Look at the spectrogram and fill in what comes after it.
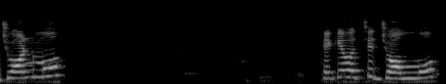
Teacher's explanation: ব্যঞ্জন ধ্বনির প্রভাবে পূর্ববর্তী ব্যঞ্জনের পরিবর্তিত হচ্ছে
